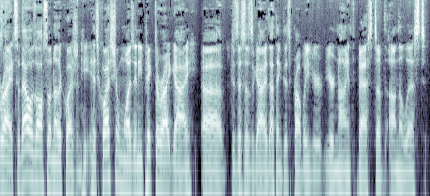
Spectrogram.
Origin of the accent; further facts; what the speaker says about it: the South, Kentucky, United States; growing up in the South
